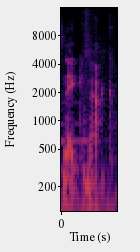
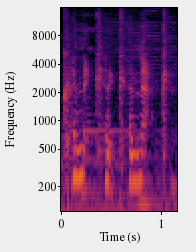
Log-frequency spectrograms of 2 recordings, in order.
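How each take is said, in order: First: The initial K sounds are silent. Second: The initial K sounds are pronounced. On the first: "I know it's knick-knack" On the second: "that's not as fun if you don't pronounce the K"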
